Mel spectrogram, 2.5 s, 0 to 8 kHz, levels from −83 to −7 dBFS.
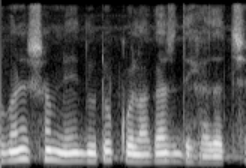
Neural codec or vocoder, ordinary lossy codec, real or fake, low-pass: none; none; real; 7.2 kHz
